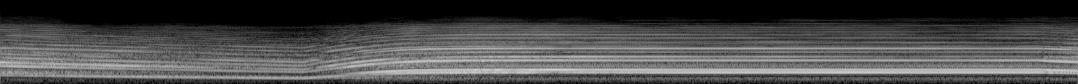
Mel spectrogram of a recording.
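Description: Federal Signal 2T22A dual-tone outdoor warning siren sounding the wailing attack signal. Its two-note chord slides down in pitch for about three seconds, climbs back up over the next second or so, holds steady, and starts to fall again near the end.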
